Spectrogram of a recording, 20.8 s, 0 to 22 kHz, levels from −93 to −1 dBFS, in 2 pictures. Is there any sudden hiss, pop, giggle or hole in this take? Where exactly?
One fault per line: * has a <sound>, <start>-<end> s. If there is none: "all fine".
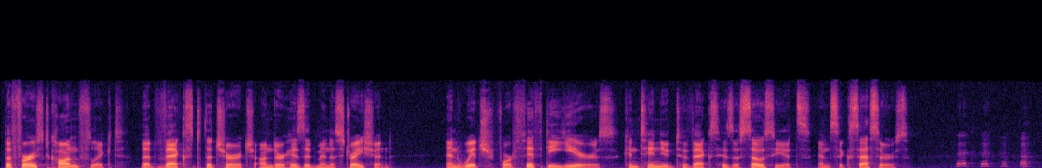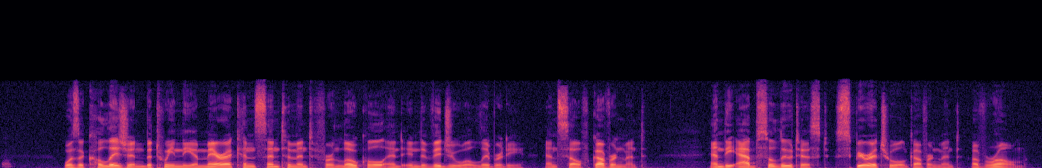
* has a laugh, 9.5-10.6 s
